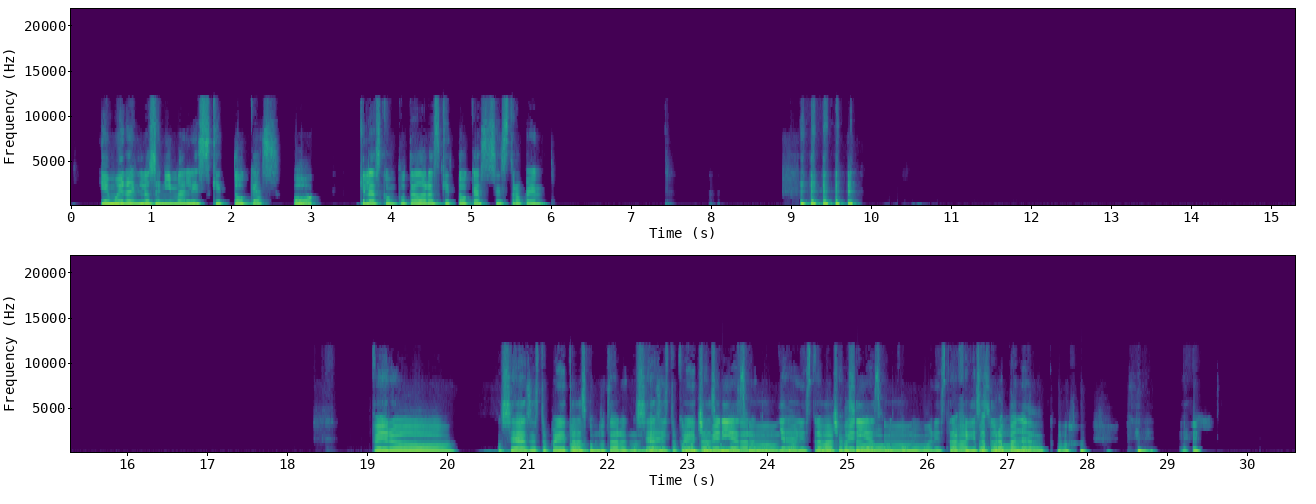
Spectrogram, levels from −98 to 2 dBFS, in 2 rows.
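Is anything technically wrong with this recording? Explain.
Yes, there are two kinds of problem here.

Damaged data in a compressed stream shows up twice, as short blips at 1.04 s and 3.65 s. Part of the encoded data was corrupted, so the decoder misreads a frame, loses its place, and hunts for the next valid frame header before picking up again. Each one comes across as a tiny glitch, a hiccup lasting only about 12 to 14 milliseconds.

The bigger issue is a doubled audio track running from 21.54 s to 27.28 s. A second, full-bandwidth copy of the speech trails the original by roughly one and a half seconds, sitting about 5 dB lower. It's likely a second capture through a slower path, or an edit that left two copies out of step. It sounds dry, with no reverb tail or room colour, so it isn't an echo. Instead you hear overlapping speech, and the copy snaps in and out abruptly at both ends.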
